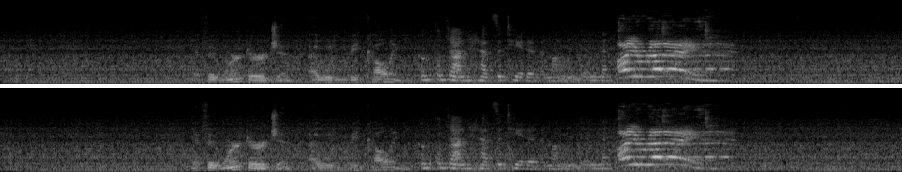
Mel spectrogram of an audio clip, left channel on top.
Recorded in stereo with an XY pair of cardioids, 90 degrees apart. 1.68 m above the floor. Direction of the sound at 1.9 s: 55° right.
